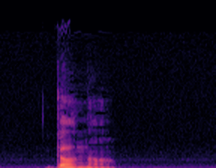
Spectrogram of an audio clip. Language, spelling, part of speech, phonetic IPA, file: Polish, dana, noun / adjective / interjection / verb, [ˈdãna], Pl-dana.ogg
